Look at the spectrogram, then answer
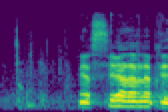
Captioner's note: some applause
